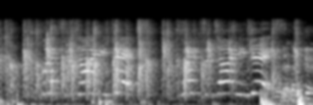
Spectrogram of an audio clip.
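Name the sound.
audience applause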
